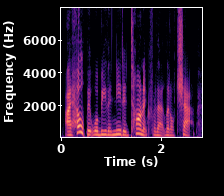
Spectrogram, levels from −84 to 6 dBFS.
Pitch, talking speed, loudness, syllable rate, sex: 220 Hz, 255 wpm, -20 LUFS, 5.9 syllables/s, female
